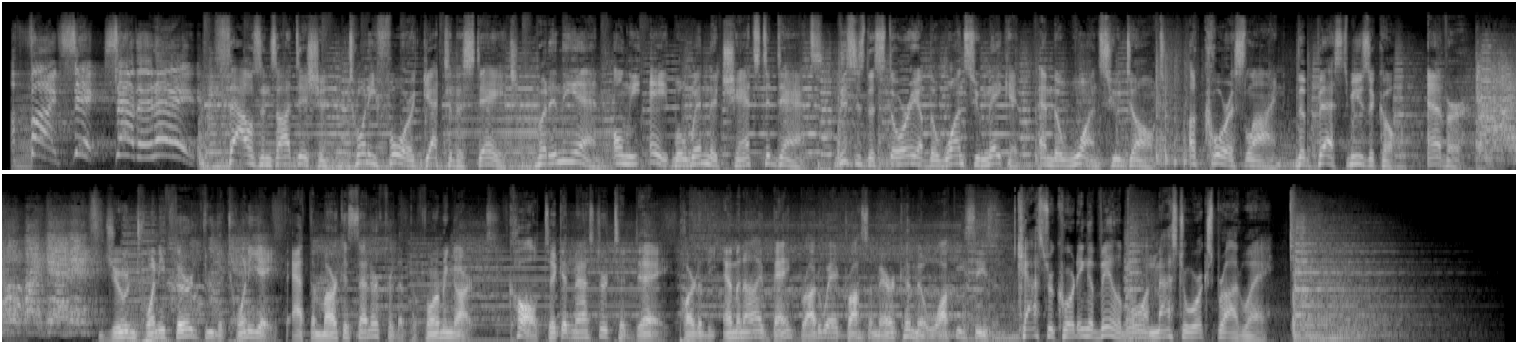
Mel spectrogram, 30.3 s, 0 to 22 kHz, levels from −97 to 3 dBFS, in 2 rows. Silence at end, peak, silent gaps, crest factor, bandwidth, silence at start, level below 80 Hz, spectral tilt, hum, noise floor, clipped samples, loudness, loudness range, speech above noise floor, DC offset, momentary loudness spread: 1.15 s; -10 dBFS; none; 20 dB; 16 kHz; 0.1 s; -50 dBFS; -3.5 dB/octave; none; -73 dBFS; under 0.1%; -28 LUFS; 2 LU; 44 dB; under 0.1%; 6 LU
